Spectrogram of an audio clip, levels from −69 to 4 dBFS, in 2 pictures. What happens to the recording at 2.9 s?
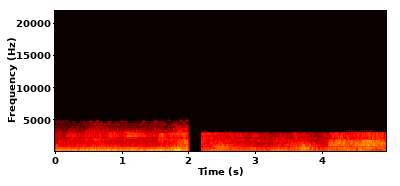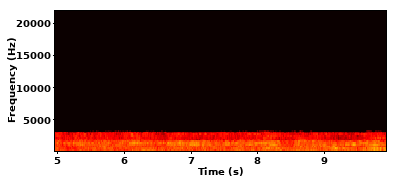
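At 2.9 s the audio sits inside a stretch that began at 1.99 s and runs to the end of the clip, where the input was likely switched to a poorer device. At the switch there is a gap of about 200 ms, and after it nothing comes through above 3 kHz. The level drops by roughly 10 dB, and a new background noise sits well below the sound, around 35 dB down. The result is a boxy, duller tone with a different character from the opening two seconds.

AAC compression also runs across the whole clip and is present at this moment. The coder quantises each frame's frequency lines coarsely against its hearing model. Here the heavy damage and the hard ceiling at 5 kHz likely point to AAC-LC at about 16 kbps. That explains the smeared, warbling texture on sustained parts of the sound and the fizzy edge on noisy components. After the switch, the narrower 3 kHz band of the new input sets the top end, so the codec's ceiling is no longer what limits it.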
